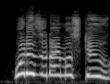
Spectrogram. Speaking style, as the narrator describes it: cried Mrs

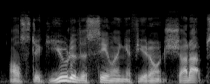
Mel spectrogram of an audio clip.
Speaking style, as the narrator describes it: snapped Mugglewump

